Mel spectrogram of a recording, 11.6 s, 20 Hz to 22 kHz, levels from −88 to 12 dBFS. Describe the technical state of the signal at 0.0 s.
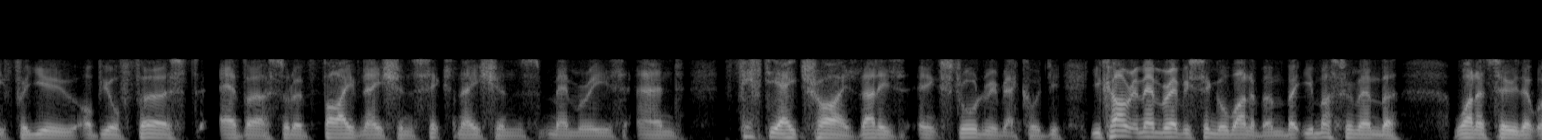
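Bluetooth CVSD headset codec damage is present at 0.0 s and runs through the whole clip. The speech has been squeezed through a one-bit delta coder that only signals whether each sample steps up or down, adapting its step size as it goes, which fits a 64 kbps headset link. Nothing above 3.8 kHz survives, so the speech sounds boxed-in and narrow. S sounds come out scratchy, loud high-frequency moments smear into distortion, and a granular hiss sits beneath everything.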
